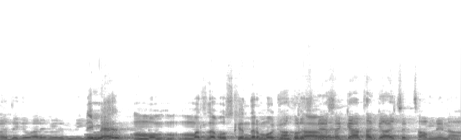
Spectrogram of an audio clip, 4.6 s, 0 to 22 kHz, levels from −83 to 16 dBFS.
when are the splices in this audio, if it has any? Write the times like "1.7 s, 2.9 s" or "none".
none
